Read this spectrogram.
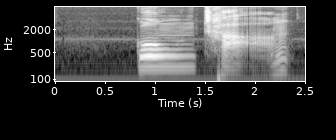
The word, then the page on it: gongchang: chinese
